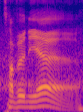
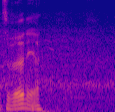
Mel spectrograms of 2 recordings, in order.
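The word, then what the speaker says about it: Tavernier: not happy is heus oh it's tavier okay my bad I've been calling him Tavia tavier okay no Ed I'll try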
